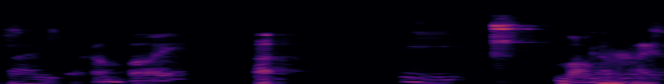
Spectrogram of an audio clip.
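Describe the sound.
Glasses clink together in a quick, bright toast during a shochu tasting, a short sharp ring amid several bursts of voices talking and murmuring.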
